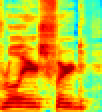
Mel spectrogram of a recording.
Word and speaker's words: Royersford: This club is apparently amazing, and the good people of Royersford, nailed it again. I've seen too many people be like, I don't know how to say that. Royersford. It's spelt like it fucking said.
